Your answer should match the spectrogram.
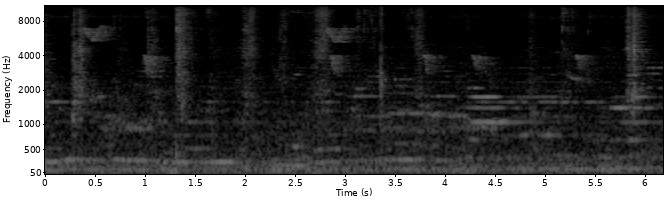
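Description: Quiet background music, with short clicks and scrapes of wooden chopsticks stirring rice noodles in a styrofoam box. One sharper click comes about three and a half seconds in.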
